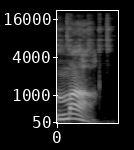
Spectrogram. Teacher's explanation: the tone two is a rising tone which starts mid and Rises to high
